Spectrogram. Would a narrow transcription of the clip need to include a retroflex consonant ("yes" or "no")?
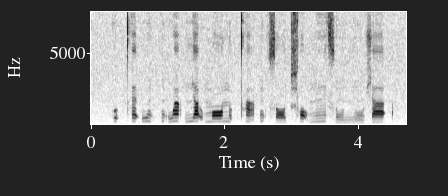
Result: no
